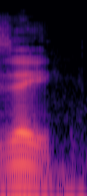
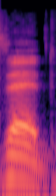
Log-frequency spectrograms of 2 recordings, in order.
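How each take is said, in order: First: The letter is said the American way. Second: The letter is said the British way.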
